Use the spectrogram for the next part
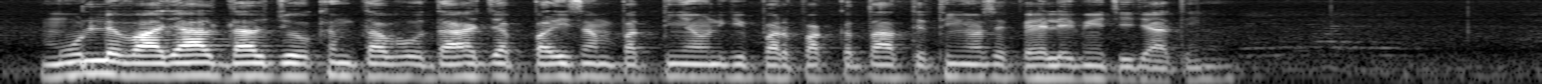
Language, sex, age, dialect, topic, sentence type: Hindi, male, 18-24, Awadhi Bundeli, banking, statement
